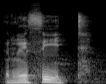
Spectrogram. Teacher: रिसीट, ये बहुत common word है और कॉमन एरर है, बच्चे इसको रिसिप्ट पढ़ते हैं, नहीं भाई, पी साइलेंट है इसमें, ये वर्ड है रिसीट, इसमें लिप्स बिल्कुल भी नहीं मिलेंगे आपके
